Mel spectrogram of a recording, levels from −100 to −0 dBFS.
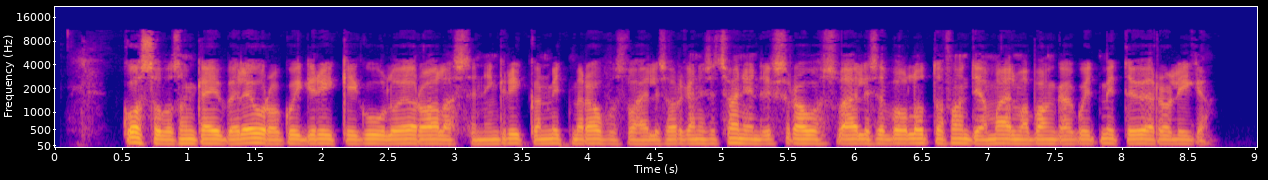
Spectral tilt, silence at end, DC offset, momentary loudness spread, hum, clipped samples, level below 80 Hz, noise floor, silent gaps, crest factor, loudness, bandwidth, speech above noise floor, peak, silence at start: -5.5 dB/octave; 0.35 s; under 0.1%; 7 LU; none; under 0.1%; -60 dBFS; -45 dBFS; none; 20 dB; -23 LUFS; 11.5 kHz; 23 dB; -2 dBFS; 0.2 s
